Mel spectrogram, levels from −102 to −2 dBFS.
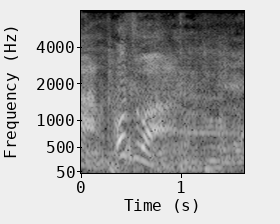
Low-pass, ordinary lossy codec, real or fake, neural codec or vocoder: none; none; fake; codec, 16 kHz, 4 kbps, FreqCodec, smaller model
